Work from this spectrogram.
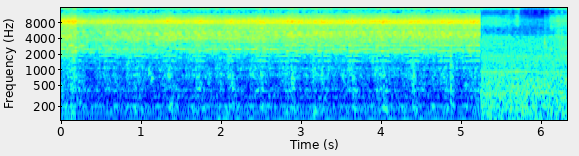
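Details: Front-load washing machine after repair of a drum that would not spin: even, soft mechanical whir with a light regular ticking about three times a second as the drum turns smoothly. Normal drum spin.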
